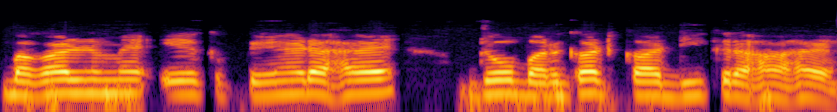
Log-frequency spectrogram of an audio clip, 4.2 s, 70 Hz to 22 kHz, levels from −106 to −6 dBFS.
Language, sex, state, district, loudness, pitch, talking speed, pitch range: Hindi, male, Chhattisgarh, Balrampur, -18 LUFS, 175 Hz, 155 wpm, 165-185 Hz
